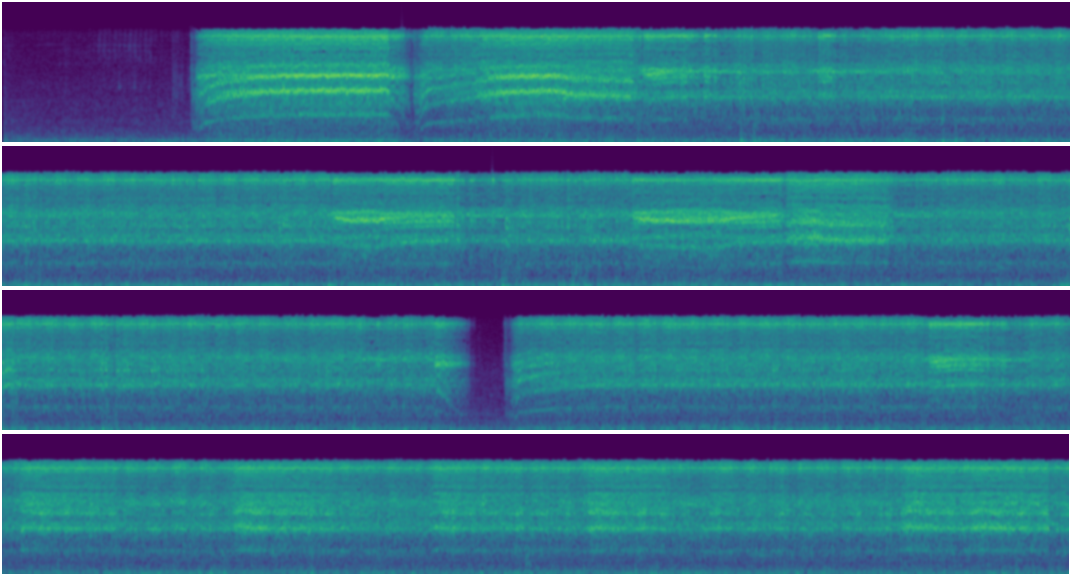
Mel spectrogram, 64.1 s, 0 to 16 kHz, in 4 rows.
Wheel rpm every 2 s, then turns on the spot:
0, 20, 150, 120, 160, 160, 160, 160, 160, 160, 160, 160, 160, 160, 160, 160, 160, 160, 160, 110, 100, 160, 160, 160, 160, 160, 160, 160, 160, 160, 160, 160.
none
